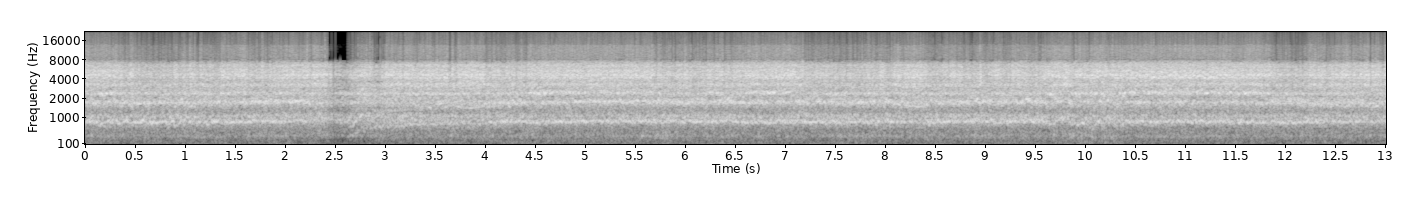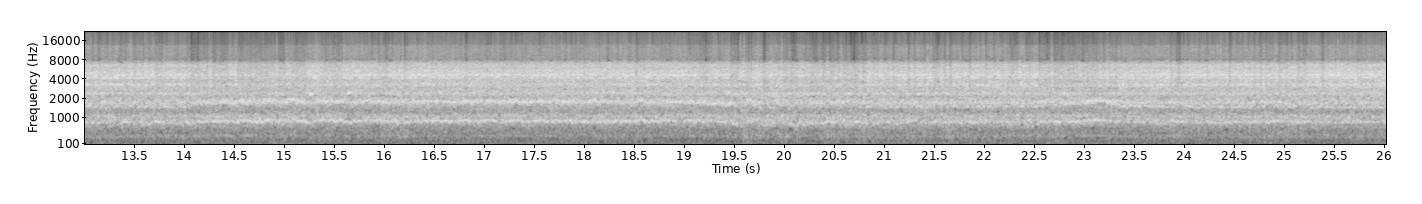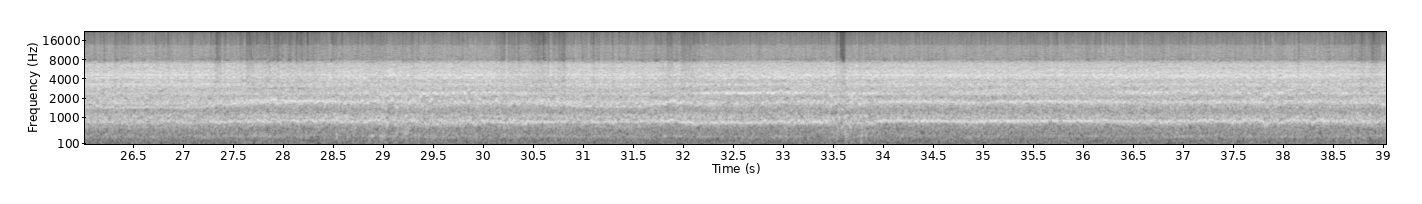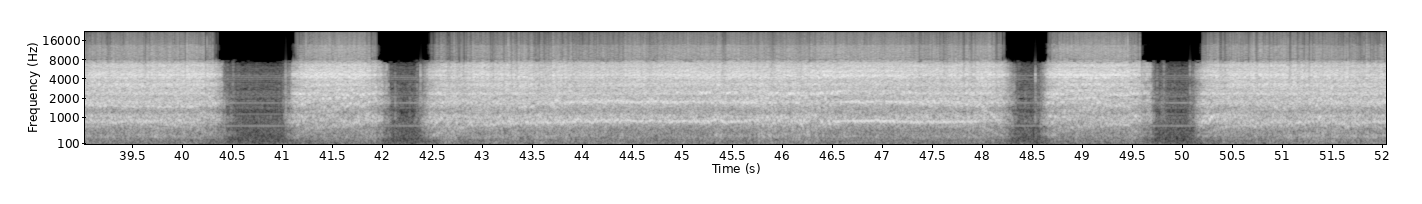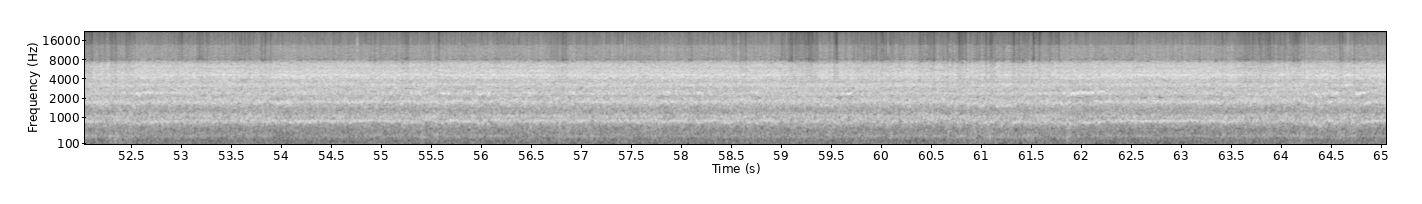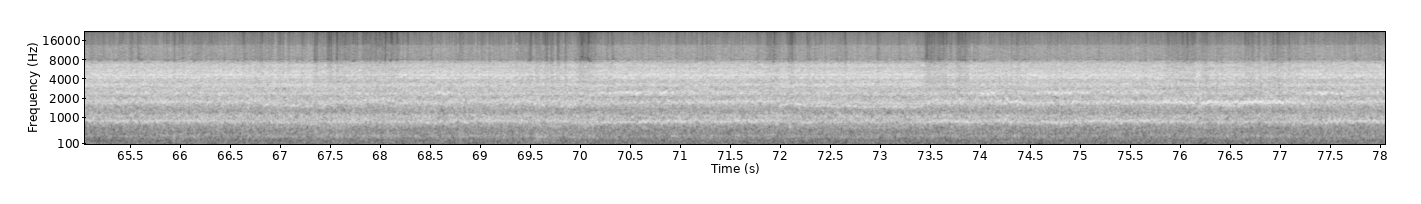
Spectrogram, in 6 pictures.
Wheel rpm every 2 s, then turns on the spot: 210, 170, 230, 220, 220, 220, 210, 230, 230, 220, 200, 210, 210, 210, 220, 220, 220, 230, 230, 210, 80, 150, 220, 190, 90, 170, 230, 230, 230, 230, 220, 230, 230, 230, 230, 220, 210, 220, 220.
none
